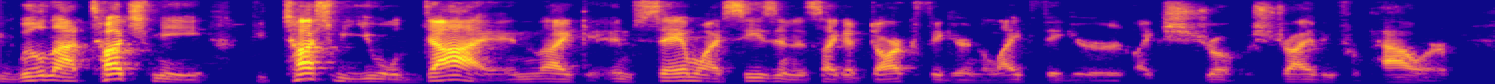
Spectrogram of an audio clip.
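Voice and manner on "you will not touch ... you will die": mock screaming at full force. Describing a film's ending, acting out Frodo screaming at Gollum, retelling Frodo's scream. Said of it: "he's screaming at".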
